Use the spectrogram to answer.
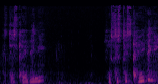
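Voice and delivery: low, hushed question; barely voiced, dismayed echo; aghast disbelief. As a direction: ask it very softly, stunned. Learns the veal was eaten.

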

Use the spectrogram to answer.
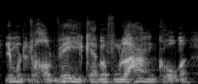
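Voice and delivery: ordinary talk, nothing marked

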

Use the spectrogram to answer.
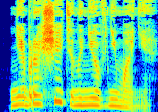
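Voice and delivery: ordinary delivery, nothing marked

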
